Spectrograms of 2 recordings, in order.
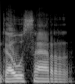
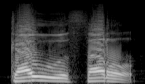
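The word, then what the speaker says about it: كوثر: Bukan kausar, tapi itu tipis kalau kausar. Tapi kautsar, kautsar, dia tebal bunyinya.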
